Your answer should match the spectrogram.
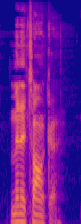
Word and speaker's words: Minnetonka: Minnetoka, I think. – Nope, we got to say it right. Minnetonka.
